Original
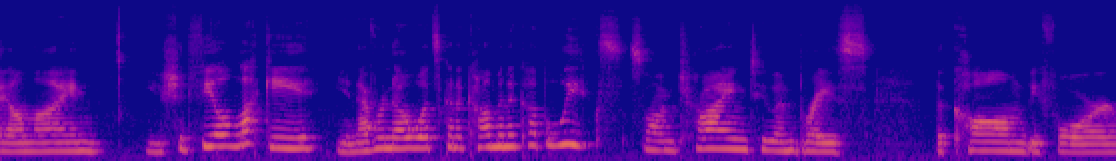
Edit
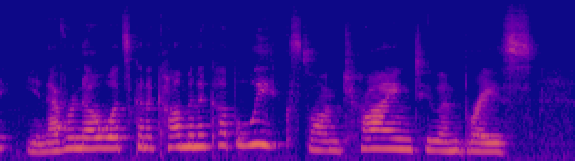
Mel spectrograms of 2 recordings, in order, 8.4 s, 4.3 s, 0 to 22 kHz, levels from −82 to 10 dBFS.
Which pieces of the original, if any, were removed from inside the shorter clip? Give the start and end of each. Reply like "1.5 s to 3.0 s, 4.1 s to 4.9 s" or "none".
4.6 s to 4.8 s

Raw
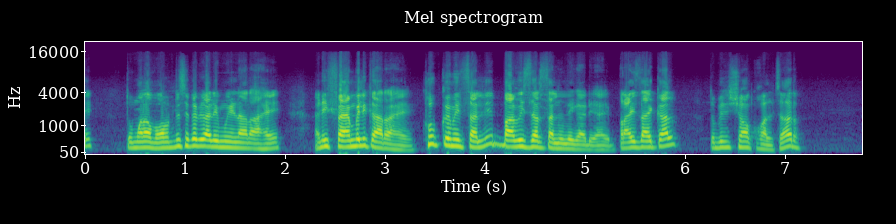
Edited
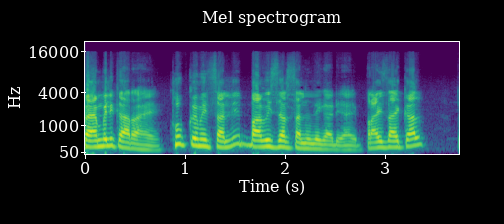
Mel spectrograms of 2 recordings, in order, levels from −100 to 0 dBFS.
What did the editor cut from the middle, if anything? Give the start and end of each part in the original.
none

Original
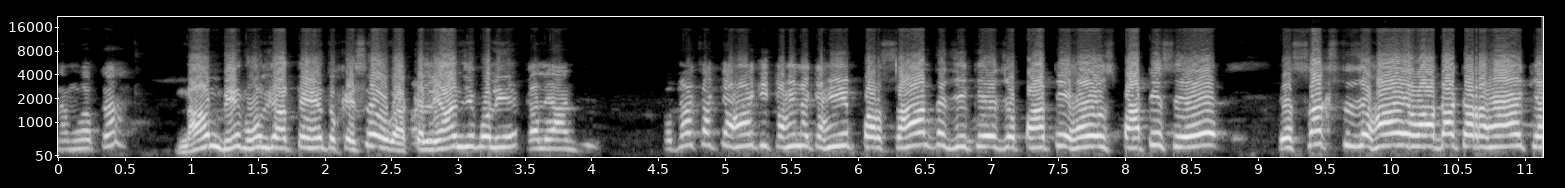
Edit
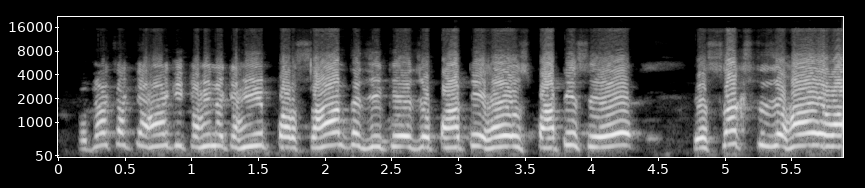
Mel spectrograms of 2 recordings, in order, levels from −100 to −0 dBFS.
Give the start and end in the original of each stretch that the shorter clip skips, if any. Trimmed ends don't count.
none

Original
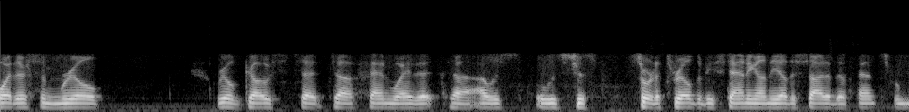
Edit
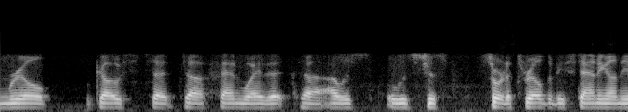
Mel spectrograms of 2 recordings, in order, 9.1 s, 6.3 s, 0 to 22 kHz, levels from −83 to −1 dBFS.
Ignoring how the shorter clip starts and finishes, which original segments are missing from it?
1.4 s to 2.4 s

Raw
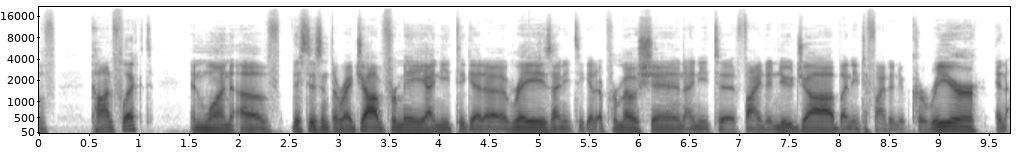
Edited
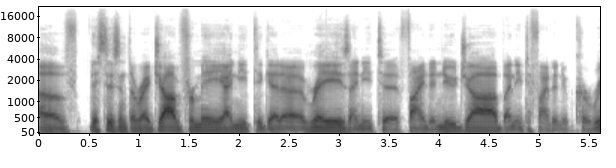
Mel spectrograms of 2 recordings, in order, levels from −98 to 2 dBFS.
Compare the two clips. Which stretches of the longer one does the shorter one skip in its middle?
5.1 s to 6.5 s

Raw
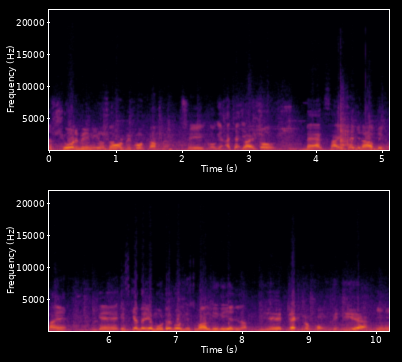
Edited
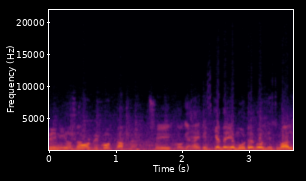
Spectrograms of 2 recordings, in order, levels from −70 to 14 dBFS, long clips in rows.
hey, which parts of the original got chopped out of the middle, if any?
2.7 s to 6.1 s

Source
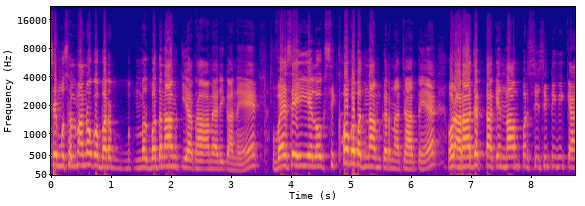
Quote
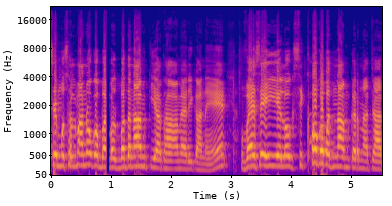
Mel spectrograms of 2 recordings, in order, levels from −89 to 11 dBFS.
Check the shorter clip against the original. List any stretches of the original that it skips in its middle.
0.9 s to 1.5 s

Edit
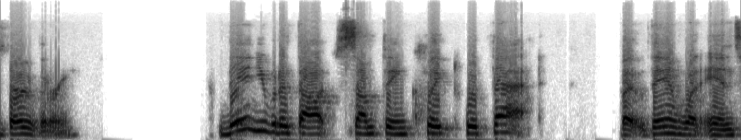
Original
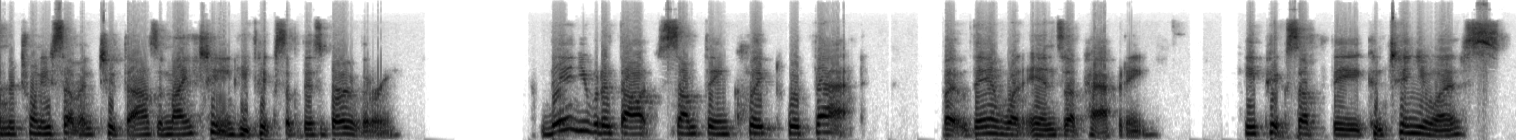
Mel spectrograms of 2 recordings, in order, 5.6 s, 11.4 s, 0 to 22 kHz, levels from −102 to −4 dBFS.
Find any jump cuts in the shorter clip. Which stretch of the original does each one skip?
none

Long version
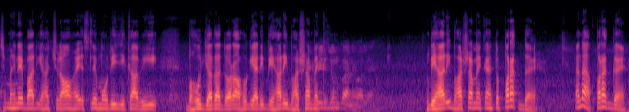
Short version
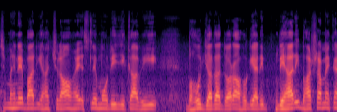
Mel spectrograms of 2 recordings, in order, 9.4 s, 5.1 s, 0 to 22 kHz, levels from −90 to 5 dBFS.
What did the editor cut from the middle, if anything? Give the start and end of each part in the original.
4.0 s to 6.3 s

